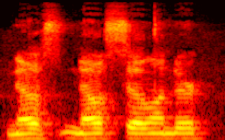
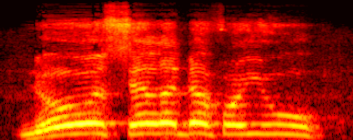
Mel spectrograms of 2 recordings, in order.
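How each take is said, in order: First: Said in the usual way. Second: Higher, louder mock refusal; comic shout. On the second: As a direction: bark it like a stern shopkeeper. Comic shouted refusal, movie parody.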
